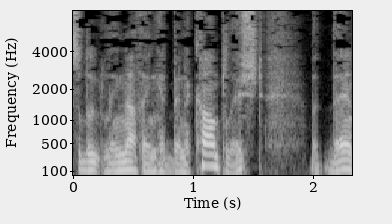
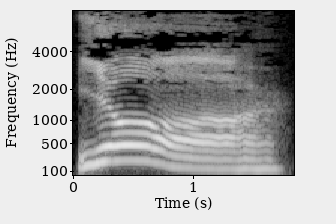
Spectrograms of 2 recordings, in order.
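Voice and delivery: loud, higher, long-held "Yor"; grand declamation; 4 semitones higher, 5 dB louder than usual. Acted. Grinda demonstrates the name to steward, loud and stretched. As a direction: draw yourself up and proclaim it.

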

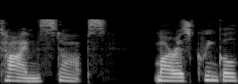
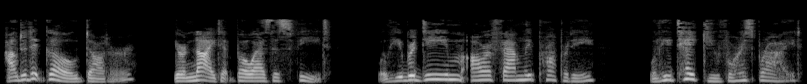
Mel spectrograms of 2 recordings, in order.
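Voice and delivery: ordinary delivery

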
